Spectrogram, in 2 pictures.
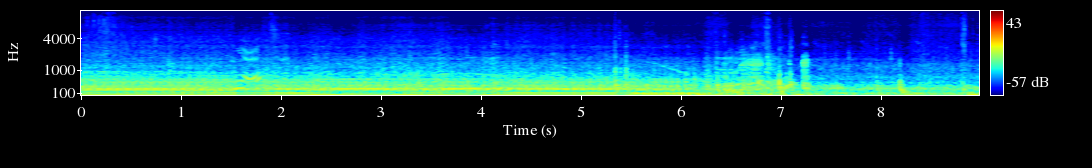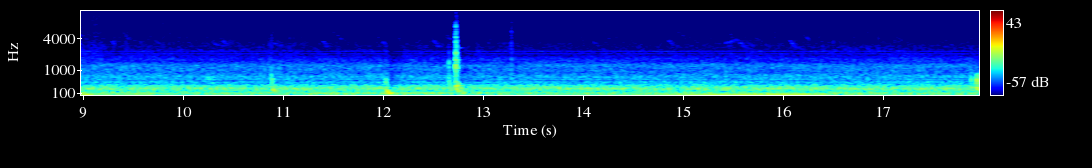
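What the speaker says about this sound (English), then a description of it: "Here comes my vehicle." A safari vehicle engine rumbles steadily up close as it approaches on a morning wildlife drive, with a low drone throughout and a voice talking briefly over it.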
